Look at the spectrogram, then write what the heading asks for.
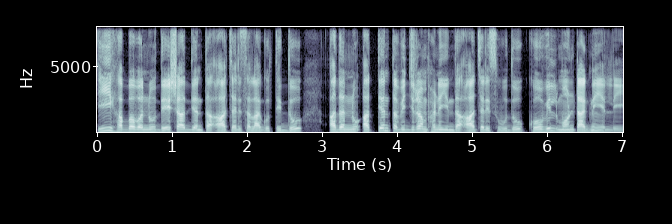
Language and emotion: Kannada, neutral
